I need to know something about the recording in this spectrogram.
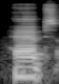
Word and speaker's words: herbs: drop too many letters herbs are still pronounced with the H yeah we say hate we say h we say herbs here yeah let's drop the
